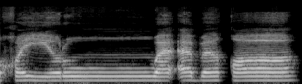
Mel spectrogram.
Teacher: there's a tanween dhamma, and after is a wow. So make sure you make that complete merge and make sure your mouth gets ready for the letter wow.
